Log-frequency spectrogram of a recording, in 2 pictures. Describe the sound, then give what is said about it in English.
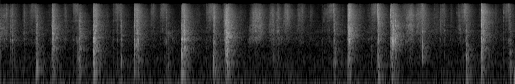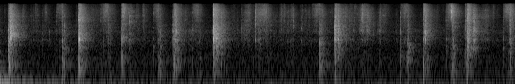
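Playing cards are shuffled and drawn during a tarot-style card reading, with many quick, crisp riffling flicks and soft slaps in an irregular rhythm, fairly quiet throughout. “I'm just going to take a few more cards. May I have a few more cards, please, for the collective?”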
